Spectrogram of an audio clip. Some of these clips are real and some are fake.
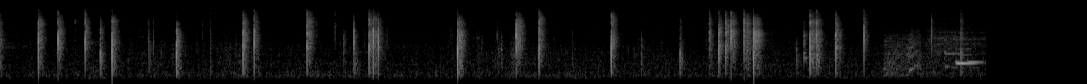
real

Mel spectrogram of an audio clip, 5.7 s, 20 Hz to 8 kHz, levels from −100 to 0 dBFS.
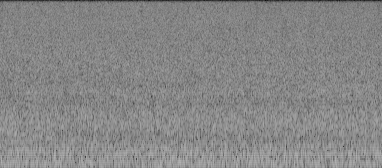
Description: real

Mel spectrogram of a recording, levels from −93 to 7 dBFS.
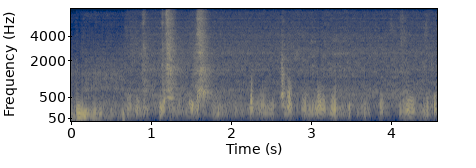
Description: fake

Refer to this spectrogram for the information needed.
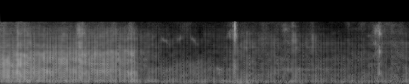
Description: fake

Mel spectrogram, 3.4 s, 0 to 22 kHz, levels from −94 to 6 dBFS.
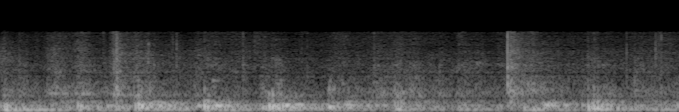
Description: fake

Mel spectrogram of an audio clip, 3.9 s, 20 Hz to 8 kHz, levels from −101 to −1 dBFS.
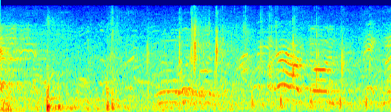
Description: real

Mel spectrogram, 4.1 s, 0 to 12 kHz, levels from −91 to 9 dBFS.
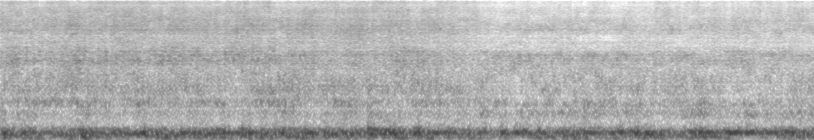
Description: fake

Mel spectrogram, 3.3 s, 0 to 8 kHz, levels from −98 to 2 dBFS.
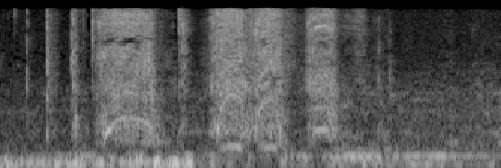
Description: real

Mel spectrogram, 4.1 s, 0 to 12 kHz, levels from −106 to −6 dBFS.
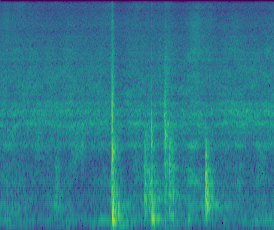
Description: fake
